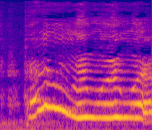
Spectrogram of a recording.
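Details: Dog asked to tell about the coyotes gives a long, wavering howl that rises, dips, then holds a level tone before a brief upturn at the close; no other sounds stand out.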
